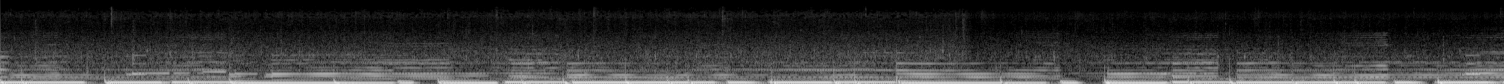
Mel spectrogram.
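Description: Chill lofi hip hop music: a heavy sustained bass line under mellow held keyboard chords, with brief dips in the bass a few times. A layer of rain sound runs underneath the music.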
